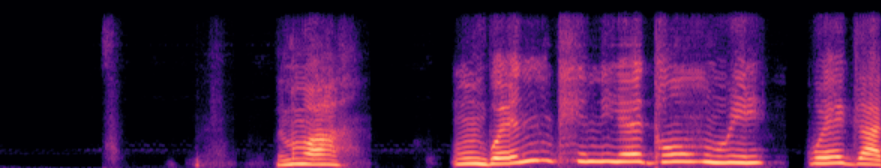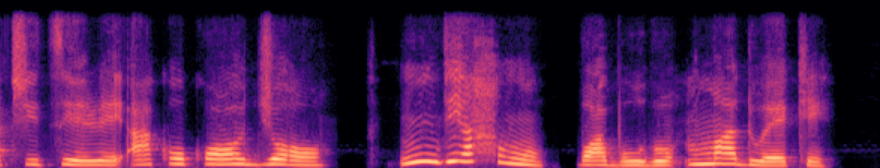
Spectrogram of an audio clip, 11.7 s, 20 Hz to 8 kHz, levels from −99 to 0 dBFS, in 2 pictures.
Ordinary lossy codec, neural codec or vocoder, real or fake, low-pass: none; codec, 16 kHz in and 24 kHz out, 0.8 kbps, FocalCodec, streaming, 65536 codes; fake; 7.2 kHz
